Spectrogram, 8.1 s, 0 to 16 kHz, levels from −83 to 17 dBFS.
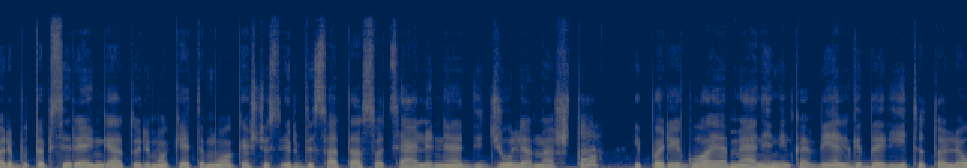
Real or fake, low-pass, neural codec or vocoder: fake; 14.4 kHz; codec, 44.1 kHz, 7.8 kbps, DAC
